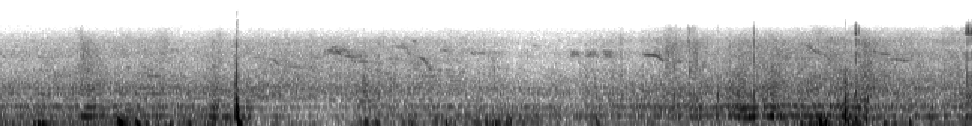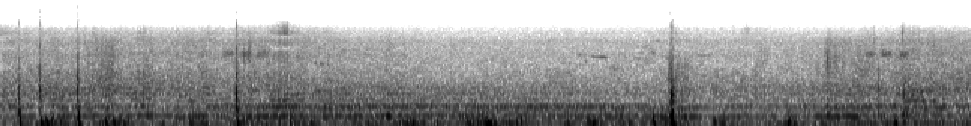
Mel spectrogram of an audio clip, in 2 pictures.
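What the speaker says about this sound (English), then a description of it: "And these bees have just a little bit too much energy." Many honey bees buzz softly and continuously, a swarm-like hum with occasional individual insects droning louder as they pass close by.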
